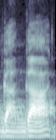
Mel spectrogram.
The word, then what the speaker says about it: Ganga: African captives, known as Ganga, G-A-N-G with an accent on the A, in colonial Cuba did not constitute a uniform ethnic or religious grouping.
